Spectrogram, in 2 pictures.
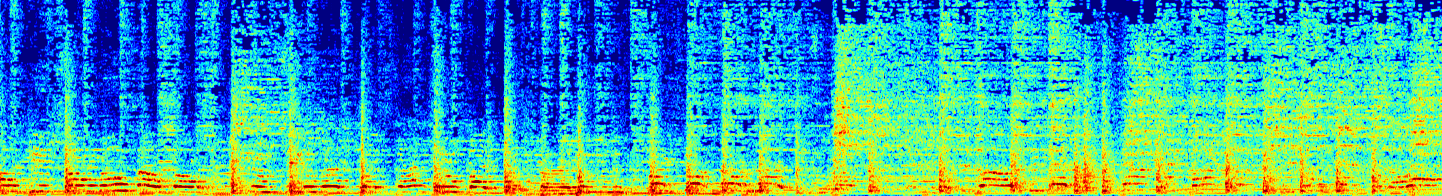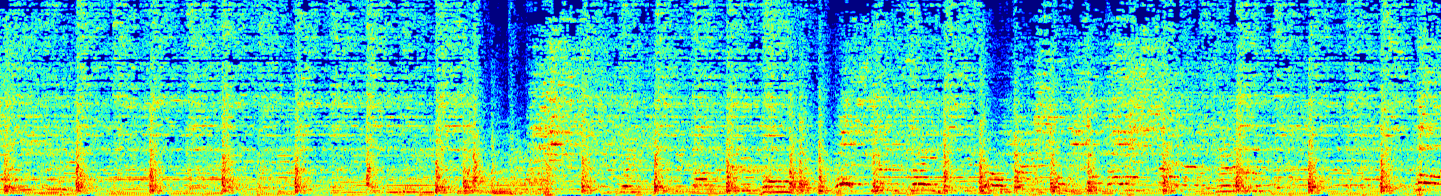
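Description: Live rock band playing: electric guitars, bass guitar and drum kit, with a male lead vocal that is clearest in the first several seconds. The cymbals get busier from about eight seconds in.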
